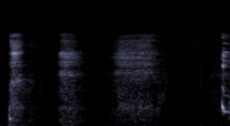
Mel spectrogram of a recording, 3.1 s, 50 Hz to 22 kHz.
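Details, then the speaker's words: Painful, unusual sneezing fit at 2:40 a.m., described as kind of feminine sneezes: two or three soft, high-pitched sneezes with breathy intakes between them, in a quiet room. "that's not how I usually [Music] sneeze excuse me that's how I usually sneeze oh God what is this excuse me God that's painful"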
